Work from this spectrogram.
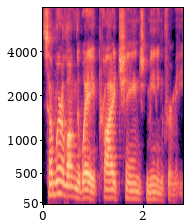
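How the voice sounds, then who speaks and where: On a very clean recording with a silent background, a man uses an ordinary speaking voice at a medium pitch, talking at a moderate pace with lively intonation. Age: 60s. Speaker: midlife men's coach. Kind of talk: personal reflection to camera.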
